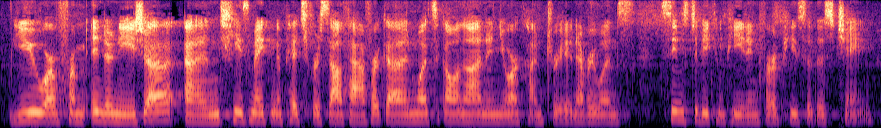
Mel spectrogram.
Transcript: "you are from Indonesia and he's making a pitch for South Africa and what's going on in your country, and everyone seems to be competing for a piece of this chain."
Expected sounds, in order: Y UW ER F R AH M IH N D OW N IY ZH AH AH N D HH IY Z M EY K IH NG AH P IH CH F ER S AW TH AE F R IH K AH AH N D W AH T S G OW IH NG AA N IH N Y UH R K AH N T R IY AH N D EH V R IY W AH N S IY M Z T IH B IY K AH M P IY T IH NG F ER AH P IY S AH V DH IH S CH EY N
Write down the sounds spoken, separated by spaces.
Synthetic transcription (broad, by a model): Y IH ER F R AH M IH N D OW N IY ZH AH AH N IY Z M EY K IH NG AH P IH CH F ER S AW TH AE F R IH K AH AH N W AH T S G OW IH NG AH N IH N Y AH R K AH N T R IY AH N EH V R IY W AH N S IY M Z T IH B IY K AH M P IY T IH NG F ER AH P IY S AH V DH IH S CH EY N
